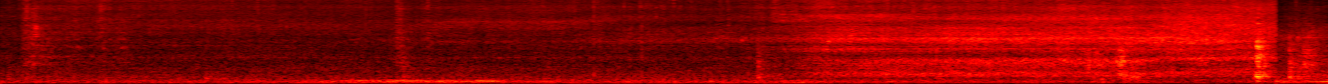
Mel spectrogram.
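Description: Rice and lentils are stirred in a pot for khichuri, a soft scraping and stirring over a continuous sizzle and hiss that grows louder and brighter partway through, with a few light clinks near the end.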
